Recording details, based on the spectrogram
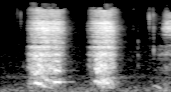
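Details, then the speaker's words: Adult woman with self-diagnosed patulous Eustachian tubes after two years of blocked ears; sniffling produces repeated clicking/popping of the ears that briefly unblocks them, with autophony of own breathing. "constant popping of the years every time i was able to unblock them so i click click click it would happened only when i sniffled"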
